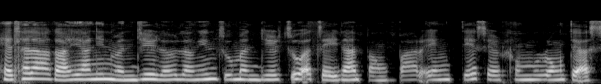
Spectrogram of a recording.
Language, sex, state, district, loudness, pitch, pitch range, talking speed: Mizo, female, Mizoram, Aizawl, -16 LUFS, 215 Hz, 210-230 Hz, 200 wpm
